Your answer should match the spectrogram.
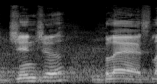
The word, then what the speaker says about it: Ginja Blast: It's Ginja Blast, like Ninja Blast, but ginger and ninja and blast, because that's exactly what it does to your system.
